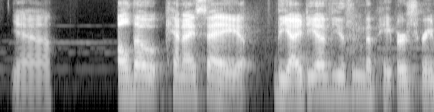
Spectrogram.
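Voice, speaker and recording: Music plays in the background as a man talks at a moderate pace. His pitch varies in an ordinary way. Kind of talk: casual chat.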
